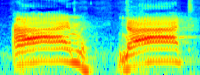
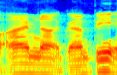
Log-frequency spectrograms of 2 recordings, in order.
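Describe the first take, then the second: First: High, drawn-out whiny cry; sleepy protest. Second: Said in the usual way. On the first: Retold or imitated. Sleepy boy whining his denial to mom. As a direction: whine it up high as he dozes. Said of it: "and he went". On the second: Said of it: "He was gonna yell".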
